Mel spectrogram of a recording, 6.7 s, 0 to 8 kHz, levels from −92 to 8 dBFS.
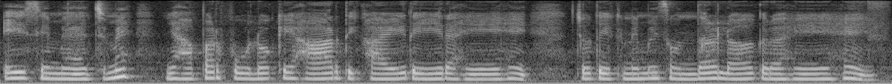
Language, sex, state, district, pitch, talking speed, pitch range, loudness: Hindi, female, Rajasthan, Jaipur, 195 Hz, 170 wpm, 185-205 Hz, -18 LUFS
